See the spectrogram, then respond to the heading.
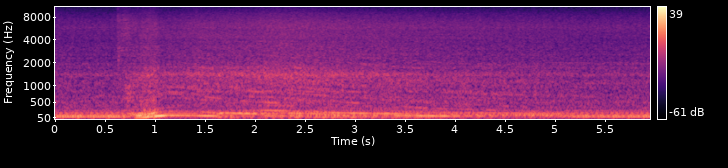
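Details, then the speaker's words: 2005 Bentley Continental GT with ECU plugged back in after swap test: revs blipped once, then sag back down very slowly instead of dropping straight to idle; a vacuum leak is suspected, not confirmed. "There's got to be there's got to be a leak, man. because it's coming down from the wrench very very slowly."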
